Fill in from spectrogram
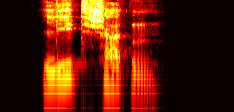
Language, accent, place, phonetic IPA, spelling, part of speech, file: German, Germany, Berlin, [ˈliːtˌʃatn̩], Lidschatten, noun, De-Lidschatten.ogg
- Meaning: eye shadow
